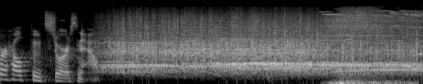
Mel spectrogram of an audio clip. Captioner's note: applauding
